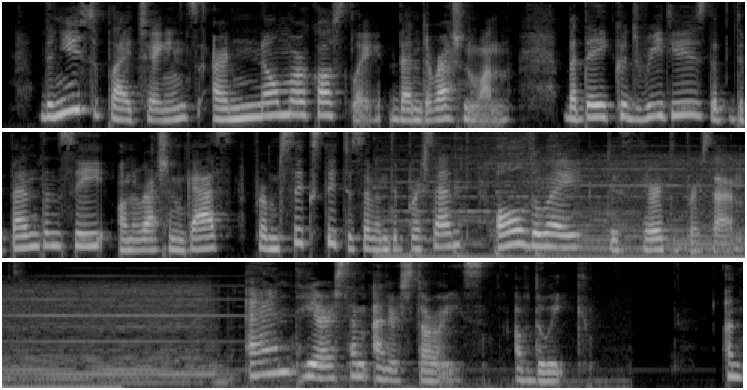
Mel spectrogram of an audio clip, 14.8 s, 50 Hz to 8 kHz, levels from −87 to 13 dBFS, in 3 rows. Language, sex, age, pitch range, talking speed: Slovak, female, 20-39, 195-260 Hz, 160 wpm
